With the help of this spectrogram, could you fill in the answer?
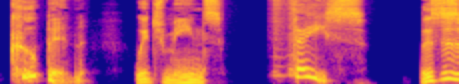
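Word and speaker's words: coupon: And my favorite is c o u p o n, pronounced like coupin, which means face.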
